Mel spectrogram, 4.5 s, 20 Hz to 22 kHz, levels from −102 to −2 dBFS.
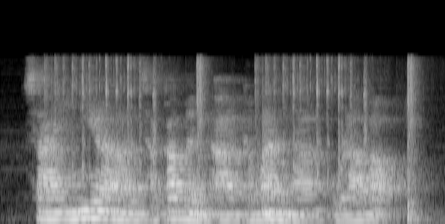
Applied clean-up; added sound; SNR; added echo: none; Thump, thud; 16 dB; reverberation time 0.8 s.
